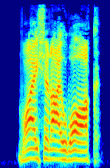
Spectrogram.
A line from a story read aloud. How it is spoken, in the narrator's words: thundered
